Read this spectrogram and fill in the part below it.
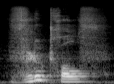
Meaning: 1. a tidal wave, large and sudden rise and fall in the tide causing a massive flood of water 2. any flood, a crushing mass, an endless sequence
- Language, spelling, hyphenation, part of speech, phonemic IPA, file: Dutch, vloedgolf, vloed‧golf, noun, /ˈvlut.xɔlf/, Nl-vloedgolf.ogg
